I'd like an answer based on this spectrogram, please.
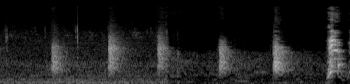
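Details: A Jindo puppy in Jeonju, North Jeolla, Korea, wags its tail and gives short, high yapping barks about every half second, calling to be played with.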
